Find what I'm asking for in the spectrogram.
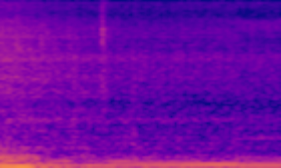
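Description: A turbocharged Honda engine from a go-kart runs on a dyno, giving a steady low idling rumble with a faint mechanical rattle, close and continuous.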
